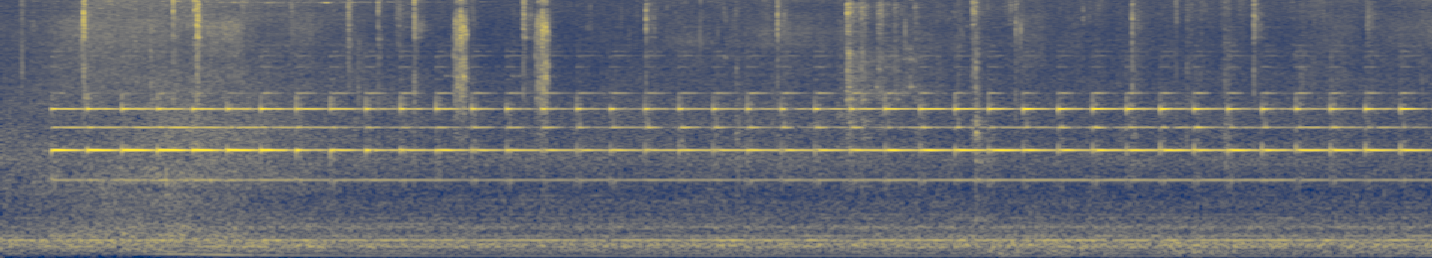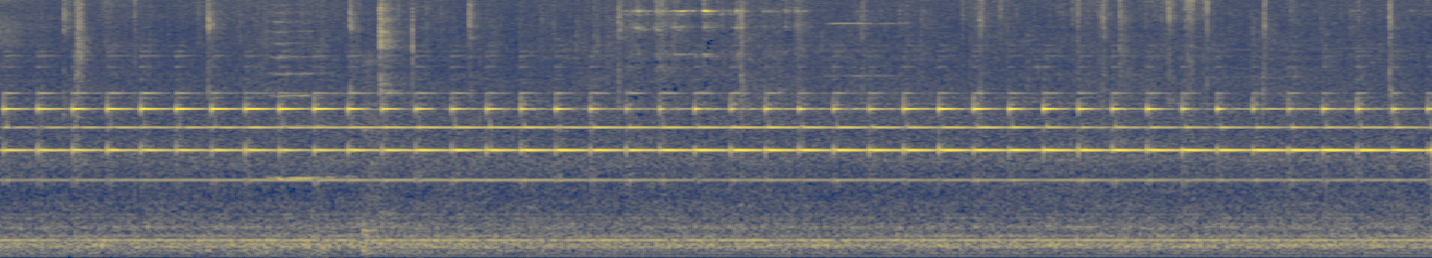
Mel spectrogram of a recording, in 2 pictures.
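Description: General Signals electronic crossing bells (E-bells) at a railway level crossing start ringing about half a second in and keep ringing steadily, the crossing's warning that a train is approaching.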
